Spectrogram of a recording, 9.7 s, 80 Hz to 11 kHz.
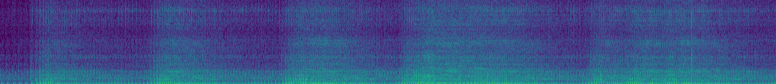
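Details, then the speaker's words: Warmed-up 2021 Yamaha TW200, carbureted, 1000 miles, in neutral: smooth idle with quick throttle blips climbing and settling cleanly, only a faint light rattle considered normal; normal revving. "and uh that's what the tdub sounds like so there was a hair of rattling in there but nothing to uh be concerned about and if your bike sounds like that then that is totally normal"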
